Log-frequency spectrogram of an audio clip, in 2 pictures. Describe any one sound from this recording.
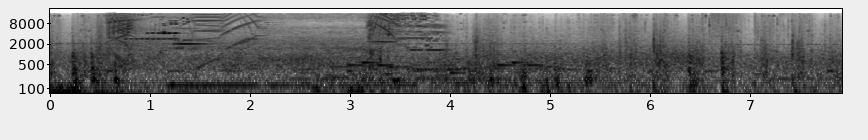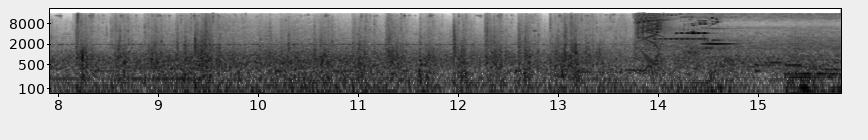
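A bright electronic chime rings and fades.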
